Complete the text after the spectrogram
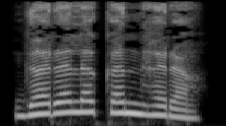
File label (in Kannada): "ಗರಲಕಂಧರ", kannada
